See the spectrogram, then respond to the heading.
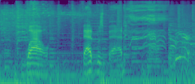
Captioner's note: wheeze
